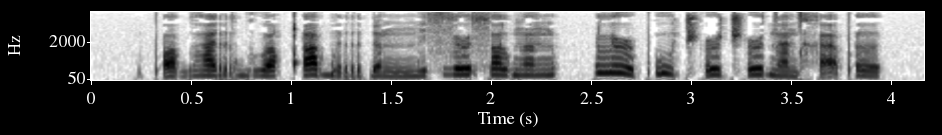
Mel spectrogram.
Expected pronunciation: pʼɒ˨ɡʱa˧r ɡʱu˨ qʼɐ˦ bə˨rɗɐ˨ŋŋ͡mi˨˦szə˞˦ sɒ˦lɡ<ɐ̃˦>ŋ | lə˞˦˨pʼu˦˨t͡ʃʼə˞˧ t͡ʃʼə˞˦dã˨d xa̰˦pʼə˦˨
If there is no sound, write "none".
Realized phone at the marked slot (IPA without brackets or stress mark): ɐ̃˦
